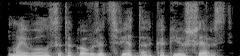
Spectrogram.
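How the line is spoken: Muttered. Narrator (Russian): пробормотала МДжей

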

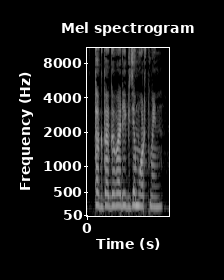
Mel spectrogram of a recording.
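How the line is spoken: Icy, curt. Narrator (Russian): ледяным голосом отрезала Шарлотта

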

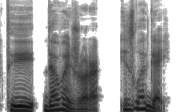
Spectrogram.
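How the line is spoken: Deceptively soft request. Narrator (Russian): обманчиво мягко попросил Иванов

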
